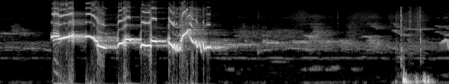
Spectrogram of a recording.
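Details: Morning ngeplong song of an oriental magpie-robin, meant to coax other birds into replying: about one and a half seconds of rich, downward-sweeping whistles, then quiet, with a couple of dull knocks near the end.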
